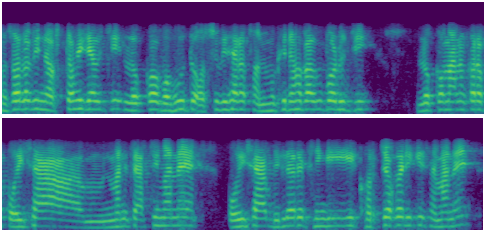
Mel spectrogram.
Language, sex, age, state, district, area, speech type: Odia, female, 45-60, Odisha, Balasore, rural, conversation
